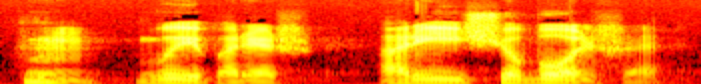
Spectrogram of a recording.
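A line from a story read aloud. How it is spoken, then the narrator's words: Loud grumble. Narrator (Russian): проворчал Гришка будто про себя, но так громко, что все это слышали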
